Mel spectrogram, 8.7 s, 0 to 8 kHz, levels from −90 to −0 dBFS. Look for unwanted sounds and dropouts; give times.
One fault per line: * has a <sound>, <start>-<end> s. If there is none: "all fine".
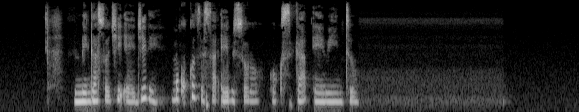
all fine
